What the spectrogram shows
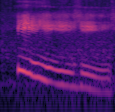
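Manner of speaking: mocking hee-hee giggle, mock laughter.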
